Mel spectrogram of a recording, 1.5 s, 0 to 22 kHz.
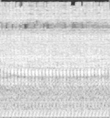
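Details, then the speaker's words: Swan X 165F Chinese single-cylinder diesel restarted on nearly straight used canola (fryer) oil after draining a diesel mix; even, rapid diesel clatter at a steady beat, no misses or surging; normal running. "Right now it's pretty much straight canola, so we'll get a couple minutes to see how it runs."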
